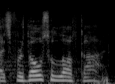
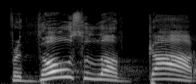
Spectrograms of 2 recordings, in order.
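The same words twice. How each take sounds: First: Said in the usual way. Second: "those" and "God" punched high and very loud; slow, booming emphasis on "those who love God"; stress on THOSE WHO LOVE GOD. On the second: Shown as a demonstration. Preacher showing Paul's point of emphasis, forcefully stressed. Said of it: "Do you see the point of emphasis?".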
